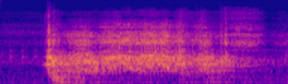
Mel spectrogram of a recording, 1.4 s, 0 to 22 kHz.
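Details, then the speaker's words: Cushman Truckster auction find with ignition points, start attempt: short starter cranking that never catches; engine turns over but won't fire, owner suspects points not firing, like 2-cylinder John Deere points. "Nothing. This is kind of the same problem I had with those 2-cylinder John Deere points. They don't want to fire."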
